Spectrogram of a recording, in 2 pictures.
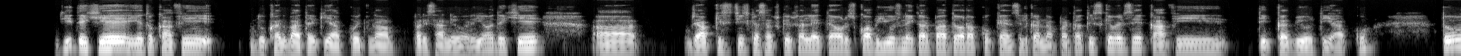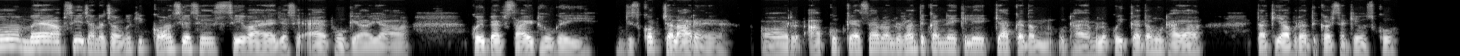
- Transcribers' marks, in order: in English: "सब्स्क्रिप्शन"; in English: "यूज़"; in English: "कैंसल"
- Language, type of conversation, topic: Hindi, advice, सब्सक्रिप्शन रद्द करने में आपको किस तरह की कठिनाई हो रही है?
